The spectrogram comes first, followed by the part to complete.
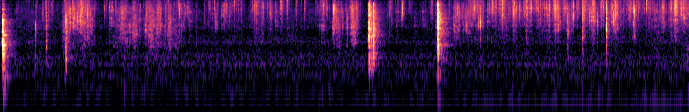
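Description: Quiet hand-shaping of salmon croquette mixture, with a few sharp clicks of a metal spoon against a plastic container as the mixture is scooped: the loudest at the very start, then smaller ones about a second in, a double around five and a half seconds and one near six and a half seconds. Between them only faint soft handling sounds over a low hum.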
